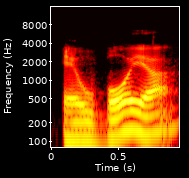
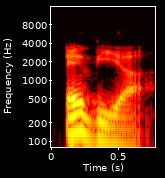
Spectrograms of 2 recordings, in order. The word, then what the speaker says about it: Euboea: correctly, but either way, B or sound B became pronounced as V, softer, like V. B became V. So, so let's see the name Euboea, or as it was pronounced in ancient Greek, I believe, Euboea became Evia.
